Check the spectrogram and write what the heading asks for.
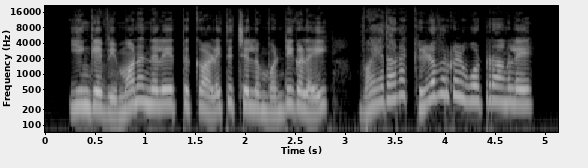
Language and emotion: Tamil, surprised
